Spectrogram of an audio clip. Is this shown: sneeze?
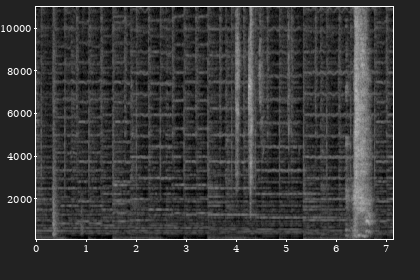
yes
